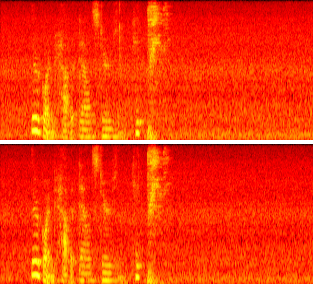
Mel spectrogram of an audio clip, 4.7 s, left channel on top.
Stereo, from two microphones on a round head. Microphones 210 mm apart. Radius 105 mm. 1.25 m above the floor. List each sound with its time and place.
0.5 s a woman speaking: 20° right (ahead or behind), 0.7 m; by 2.1 s 45° right (ahead or behind), 1.7 m
2.2 s a clunk: 70° right (ahead or behind), 2 m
